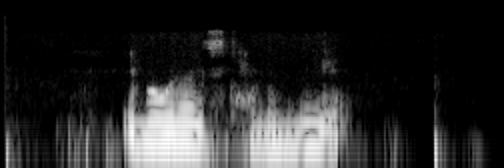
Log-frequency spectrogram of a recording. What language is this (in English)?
Kabyle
